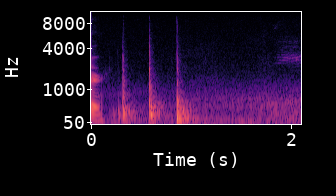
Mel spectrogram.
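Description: Three quick knocks in the first second, a hand patting or tapping the panel of a folded camping table.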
